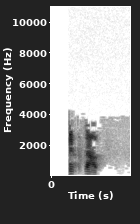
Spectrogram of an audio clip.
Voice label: Light Rail Emergency, scanner; Channel 6; Simulcast F- Tempe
